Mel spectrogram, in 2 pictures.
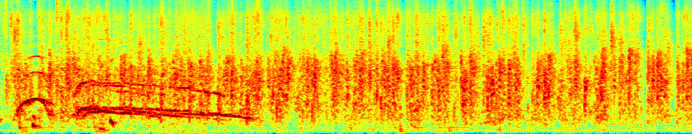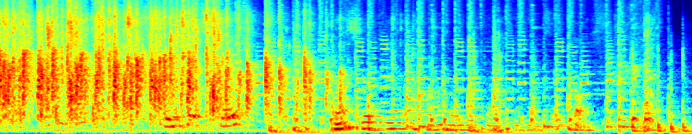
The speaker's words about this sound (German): Dafür vielen lieben Dank für dein Spiel. Der Applaus gehört dir.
